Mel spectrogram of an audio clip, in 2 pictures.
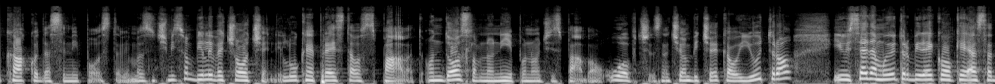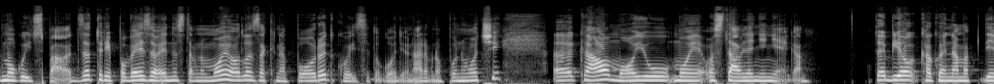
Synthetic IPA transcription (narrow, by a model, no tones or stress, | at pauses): kʰako̞d̪ase̞miːpo̞̰st̪a̰ʋḭmoznaːt͡ʃimiːsmobiːliʋe̞t͡ɕo̞t͡ʃḛnḭlˠuːkajepɾe̞st̪aospa̰ːʋa̰t̪o̰nd̪o̞slˠoʋnonijepo̞no̞t͡ʃispa̰ːʋa̰o̰ʔuopt͡ʃeznaːt͡ʃio̞nbit͡ʃekaojut̪ɾo̞iuse̞d̪amujut̪ɾobiɾe̞kookejaːsad̪mo̞ɡuit͡ʃspa̰ːʋa̰t̪zat̪oɾjepo̞ʋeːzaojed̪nost̪aʋnomo̞jo̞d̪lˠazaknapo̞ɾod̪ko̞jised̪o̰ɡo̞̰d̪io̞na̰ːɾaʋno̰po̞no̞t͡ʃi | kao̞mojumo̞jeʔost̪aʋʎaɲeɲḛɡa̰ | t̪ojebio̞kakojenamaj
